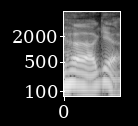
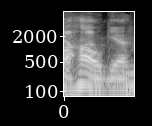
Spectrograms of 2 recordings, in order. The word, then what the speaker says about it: Hauge: Ja, fast jag hörde Hauge själv säga Hauge. – Alltså, alla i Norge säger Höge. Han sa själv Hauge. Han tog en kolasinats med uttalet sitt eget namn fel för att eventuellt göra det mer internationellt.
